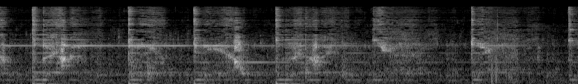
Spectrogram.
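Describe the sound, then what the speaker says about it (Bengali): A metal spoon stirs and scrapes a spice paste of cumin, coriander and ginger frying in a pan for egg curry, repeated clinking strokes every second or so over a soft sizzle. "মশলাটা অনেক কষাতে হবে, মানে জিরে, ধনে, আদার এটা একটা কাঁচা গন্ধ থাকবে"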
